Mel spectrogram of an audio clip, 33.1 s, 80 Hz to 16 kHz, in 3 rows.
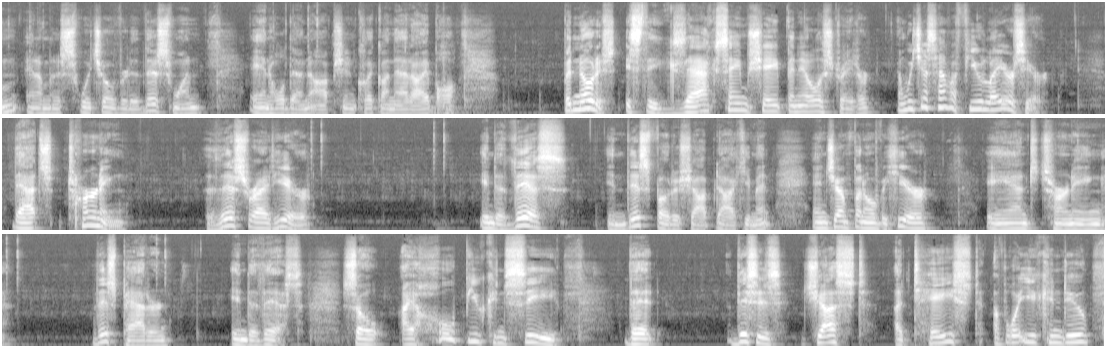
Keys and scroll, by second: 0.3 super+`, 18.4 super+`.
